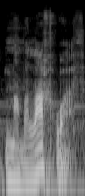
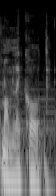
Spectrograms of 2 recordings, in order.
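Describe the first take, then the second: First: A vowel splits the m and l sounds. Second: The m and l run together without a vowel.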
